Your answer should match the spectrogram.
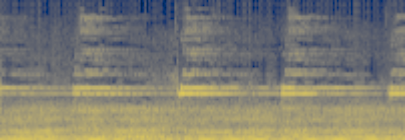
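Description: Tibetan Buddhist chanting by monks, low and held on a steady pitch, with a thin high ring that recurs about twice a second.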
